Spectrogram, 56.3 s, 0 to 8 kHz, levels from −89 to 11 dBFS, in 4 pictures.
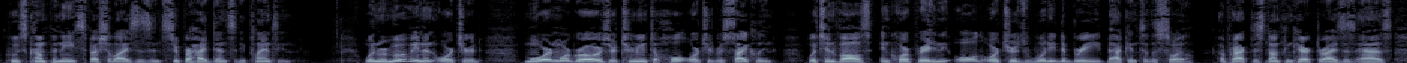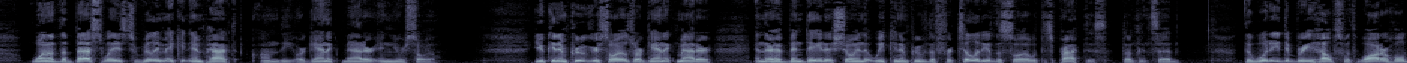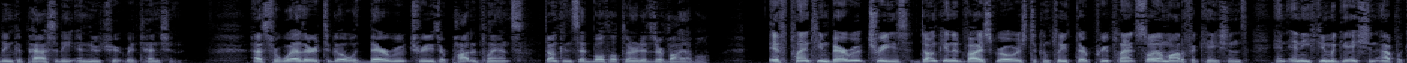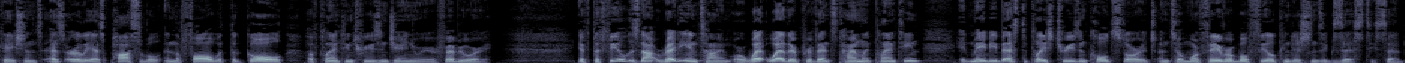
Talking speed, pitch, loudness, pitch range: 190 wpm, 120 Hz, -27 LUFS, 105-130 Hz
